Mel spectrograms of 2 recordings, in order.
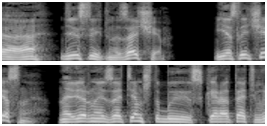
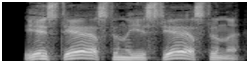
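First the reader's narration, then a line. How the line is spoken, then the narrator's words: Displeased, curt remark. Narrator (Russian): недовольным тоном бросил Филипп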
